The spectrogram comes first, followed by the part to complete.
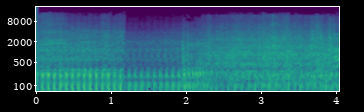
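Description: Four-wheeler (ATV) engine running with a fast, even pulsing beat. About two seconds in the note picks up and turns smoother as the machine pulls away under throttle.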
